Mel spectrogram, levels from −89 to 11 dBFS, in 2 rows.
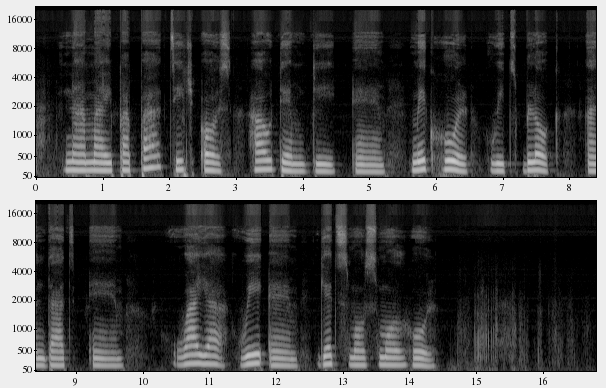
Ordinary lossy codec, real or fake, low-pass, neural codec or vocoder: none; real; none; none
